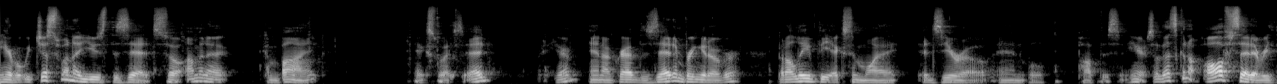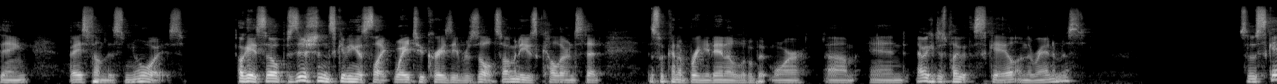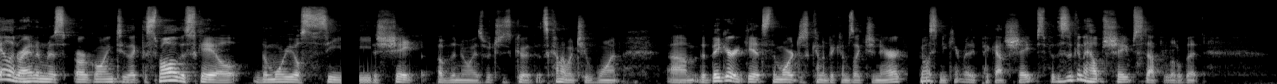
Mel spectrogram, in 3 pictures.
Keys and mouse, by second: 1.7 shift+a, 6.0-6.9 drag, 7.0-7.6 drag, 8.3 click, 9.4-10.6 drag, 10.6 middle click, 13.8 shift+click, 18.1-19.3 drag, 20.7 click, 22.7-24.1 drag, 24.1 shift+middle click, 24.4 shift+drag, 24.5 shift+middle click, 24.9 shift+middle click, 25.2 click, 25.2 middle click, 37.5-38.3 drag.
